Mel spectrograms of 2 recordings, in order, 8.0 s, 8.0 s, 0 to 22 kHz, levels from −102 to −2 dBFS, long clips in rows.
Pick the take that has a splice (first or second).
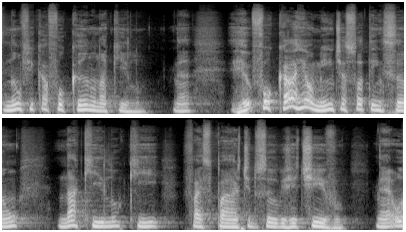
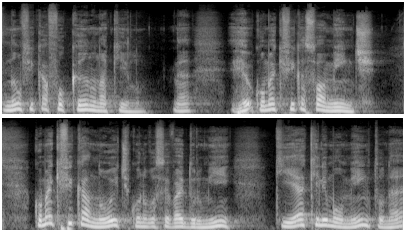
second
